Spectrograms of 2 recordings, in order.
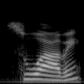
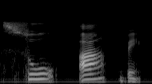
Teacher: la diéresis es una licencia poética que permite en un verso deshacer un diptongo para obtener dos sílabas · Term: falso hiato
